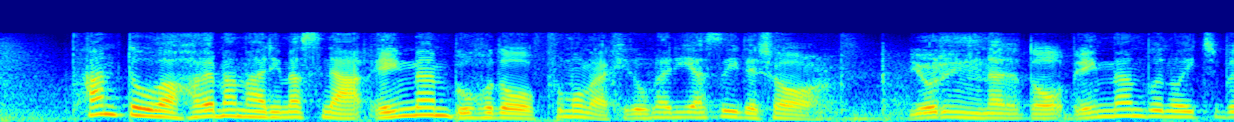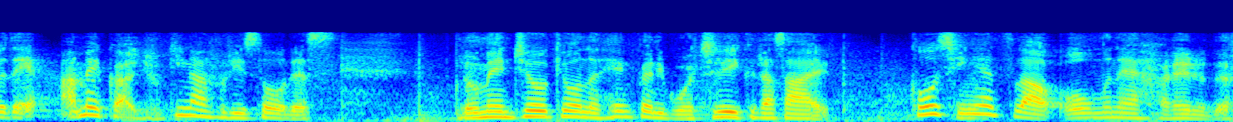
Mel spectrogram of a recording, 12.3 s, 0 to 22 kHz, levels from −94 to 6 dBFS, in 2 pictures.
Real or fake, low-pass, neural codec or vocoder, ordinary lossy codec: fake; 7.2 kHz; codec, 16 kHz, 0.5 kbps, X-Codec, HuBERT features, trained on LibriSpeech; MP3, 64 kbps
